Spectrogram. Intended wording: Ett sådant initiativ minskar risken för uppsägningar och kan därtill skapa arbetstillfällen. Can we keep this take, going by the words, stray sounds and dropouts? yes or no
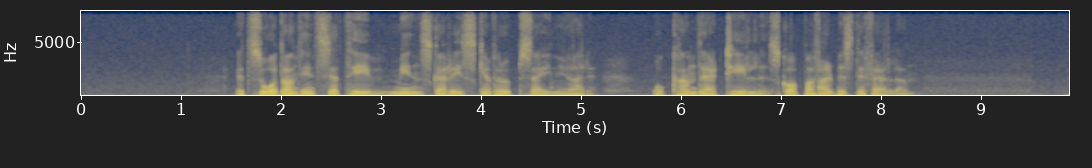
yes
